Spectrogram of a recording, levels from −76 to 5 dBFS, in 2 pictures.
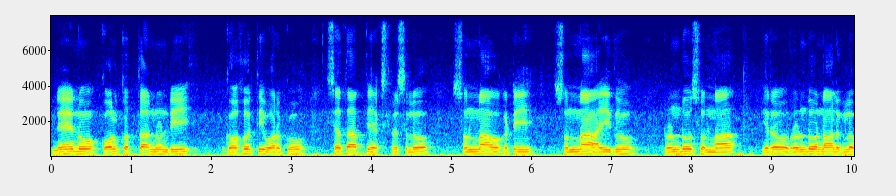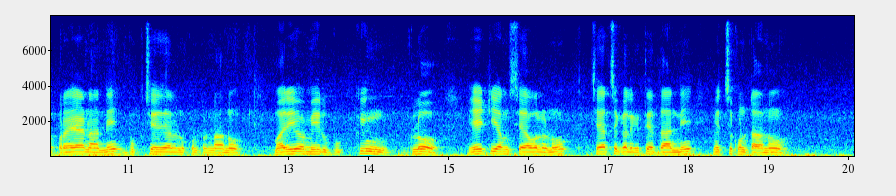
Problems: constant background noise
